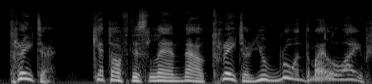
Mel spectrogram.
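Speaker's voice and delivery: high-pitched accusation without real volume; mock scream. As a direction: act out a daughter screaming at her father, held back. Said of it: "She's screaming at him".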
